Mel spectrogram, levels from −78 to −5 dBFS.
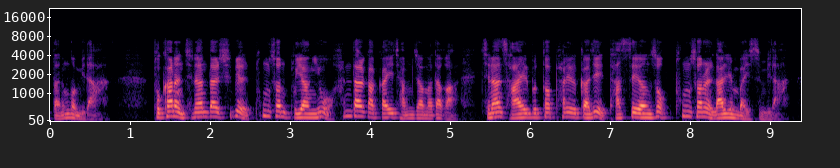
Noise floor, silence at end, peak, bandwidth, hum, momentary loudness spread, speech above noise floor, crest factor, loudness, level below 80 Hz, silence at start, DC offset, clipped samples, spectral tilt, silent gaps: -58 dBFS; 0.2 s; -10 dBFS; 8 kHz; none; 11 LU; 28 dB; 20 dB; -29 LUFS; -64 dBFS; 0.05 s; under 0.1%; under 0.1%; -4.5 dB/octave; none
